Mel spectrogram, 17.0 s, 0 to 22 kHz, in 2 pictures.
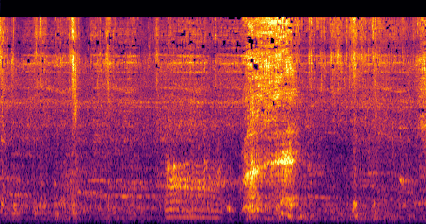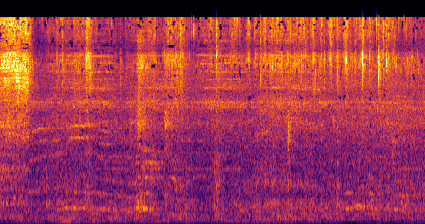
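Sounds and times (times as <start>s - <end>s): person retching: 3.3s - 6.2s.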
